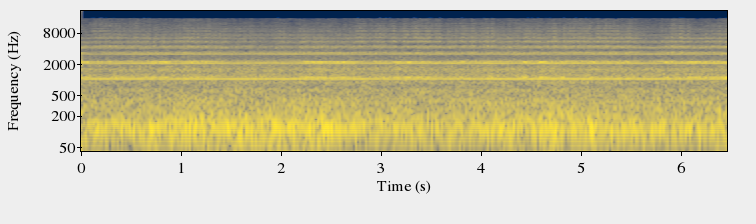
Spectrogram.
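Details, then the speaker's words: Car at about 120 km/h: steady high whistle holding pitch over road rumble, gone at 100 km/h and back at 120; loose window trim whistling in the airflow. "ทำความเร็วร้อยหายไปแล้วแต่ต้องวิ่งเร็วครับ120ก็จะกลับมาใหม่ครับ"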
